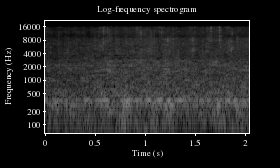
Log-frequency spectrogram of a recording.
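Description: Shell pasta in taco sauce simmering in a skillet on a gas burner: a steady, quiet bubbling hiss with a faint steady hum underneath.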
